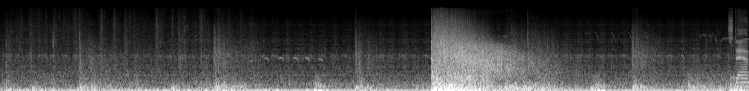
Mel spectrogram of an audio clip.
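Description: Artillery rounds land during a fire mission in the military shooter Operation Flashpoint, with one loud, close blast rolling out mid-clip among scattered lighter gunfire and battlefield noise.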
